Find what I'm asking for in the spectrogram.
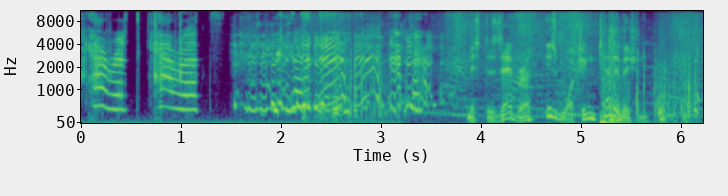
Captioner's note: all giggle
